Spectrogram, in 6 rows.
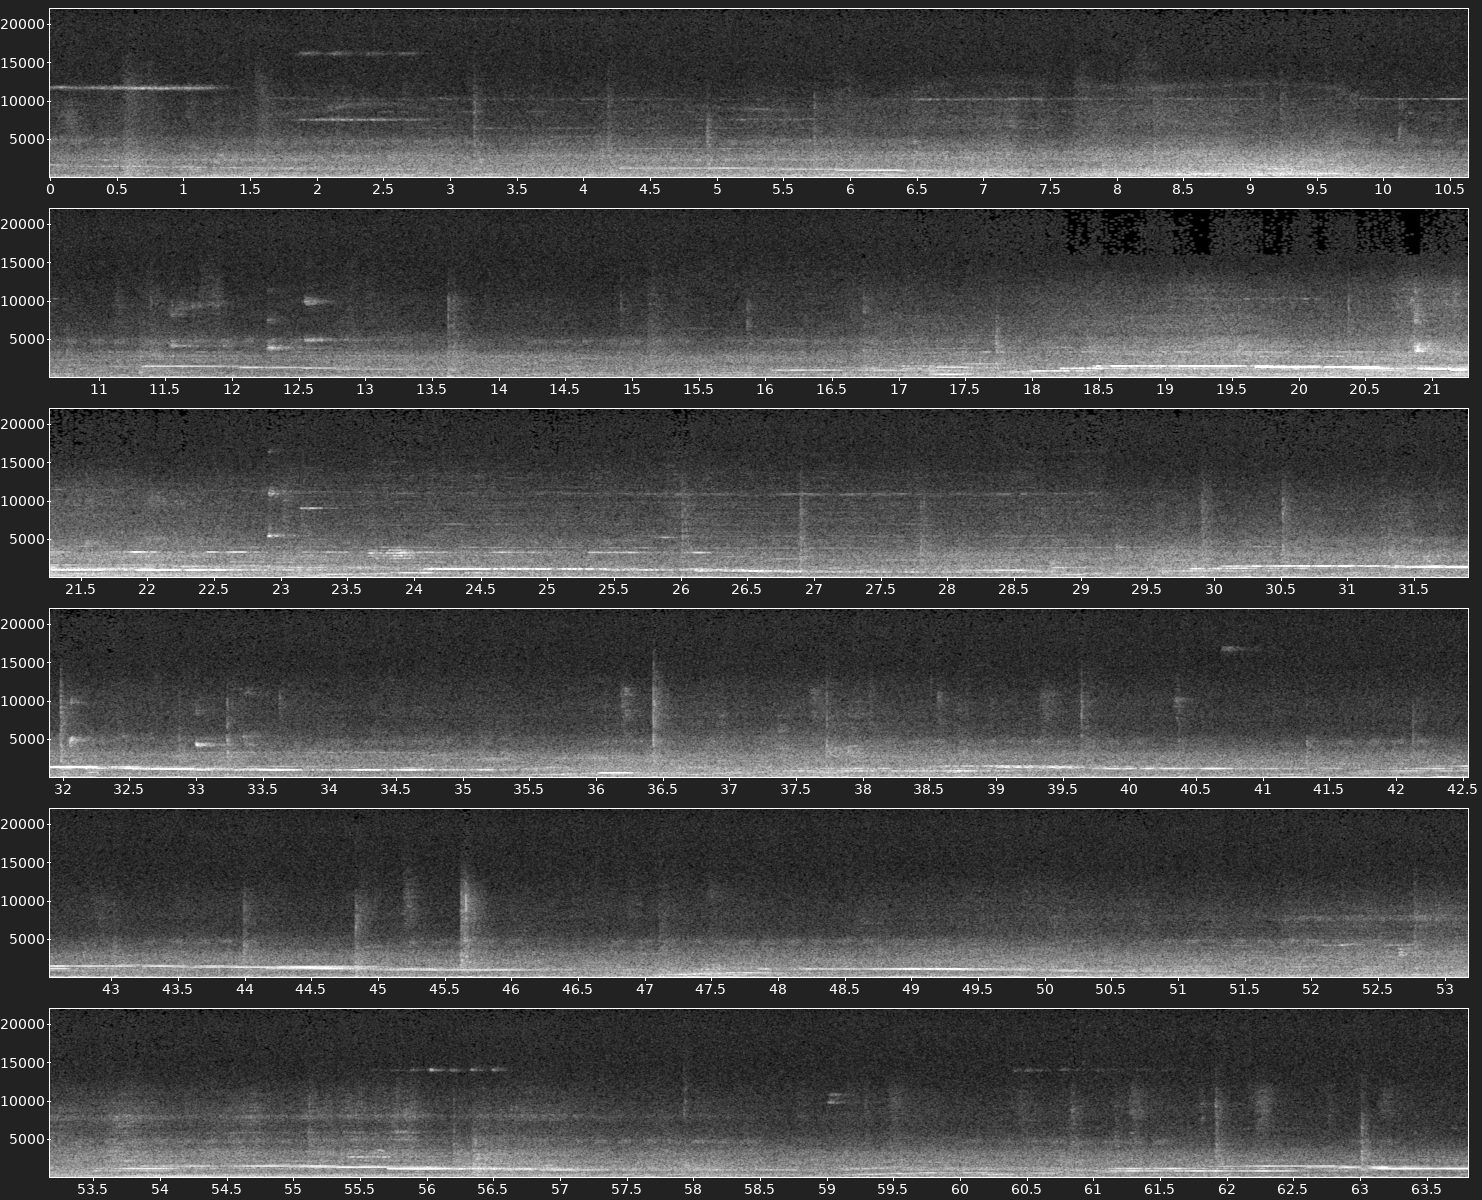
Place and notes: Rende 2nd Rd., Bade Dist. - Clear trash time
Clear trash time, Garbage truck arrived, traffic sound, Zoom H2n MS+XY+ Spatial audio
Bade District, Taoyuan City, Taiwan, 28 November 2017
